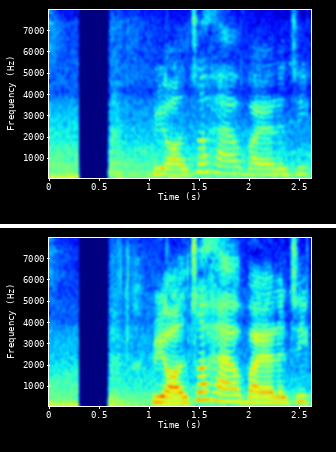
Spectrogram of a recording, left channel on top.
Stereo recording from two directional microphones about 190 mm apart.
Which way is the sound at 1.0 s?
40° right (ahead or behind).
